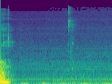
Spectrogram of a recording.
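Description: A single faint computer mouse click about one and a half seconds in, over a low steady hum.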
